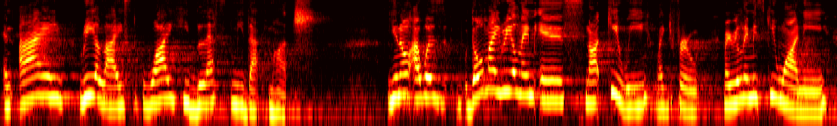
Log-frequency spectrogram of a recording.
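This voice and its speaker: A young woman from the Philippines, giving a personal testimony as a chapel speaker, chatty and slowing down for emphasis. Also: a little high, animated, fairly bright tone. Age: young adult. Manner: conversational, laughs easily, slows for emphasis. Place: large chapel. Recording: long hall reverb.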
